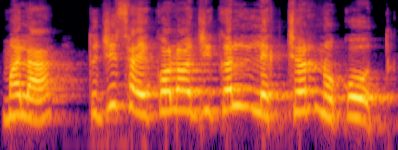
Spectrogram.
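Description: A woman reads an angry, wounded male army officer from a storybook. His lines come out curt and biting, pitched high and delivered slowly. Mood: bitter.

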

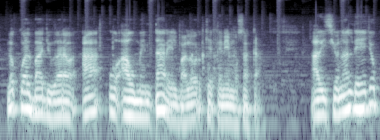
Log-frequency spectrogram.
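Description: Deep dark-voiced man walking through an app. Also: breathy edge, highs cut off. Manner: walks through an app on screen, reading its texts aloud. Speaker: video host. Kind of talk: screen-recorded app tutorial.

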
